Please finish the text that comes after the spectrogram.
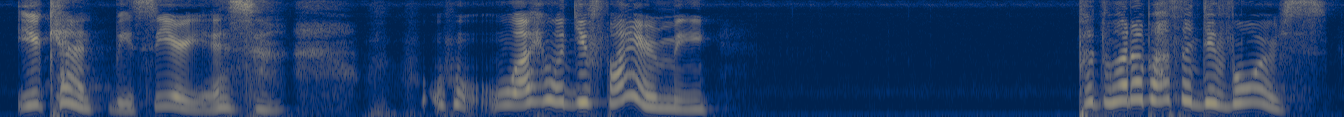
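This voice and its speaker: A woman playing an obsessive, manipulative young babysitter in love in an ASMR roleplay, halting and pleading with soft menace. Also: high-pitched, full character voice. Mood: disbelieving, indignant. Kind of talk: ASMR roleplay audio drama, addressing the listener.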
